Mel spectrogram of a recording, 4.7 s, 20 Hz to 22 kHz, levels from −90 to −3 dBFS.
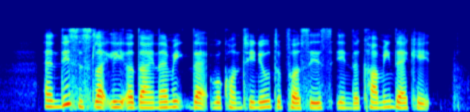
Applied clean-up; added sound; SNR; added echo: none; none; none; none.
